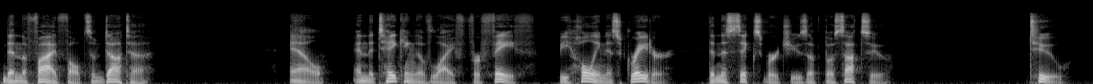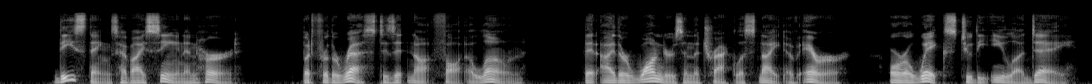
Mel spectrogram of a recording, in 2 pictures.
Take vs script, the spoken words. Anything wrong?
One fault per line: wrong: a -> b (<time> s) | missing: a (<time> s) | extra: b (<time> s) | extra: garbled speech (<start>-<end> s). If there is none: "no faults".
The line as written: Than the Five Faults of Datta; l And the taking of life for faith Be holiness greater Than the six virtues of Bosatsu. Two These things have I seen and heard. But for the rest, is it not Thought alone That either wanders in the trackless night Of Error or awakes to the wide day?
wrong: wide -> ila (20.9 s)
